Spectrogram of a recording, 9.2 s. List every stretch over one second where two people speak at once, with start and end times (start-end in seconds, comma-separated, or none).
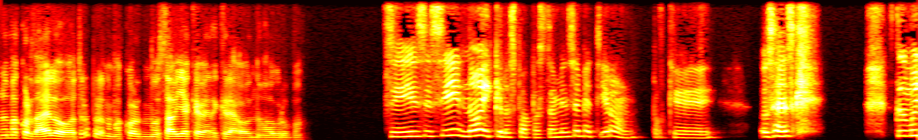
none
